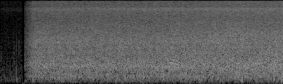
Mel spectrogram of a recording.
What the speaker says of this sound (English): Beautiful waterfall here.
